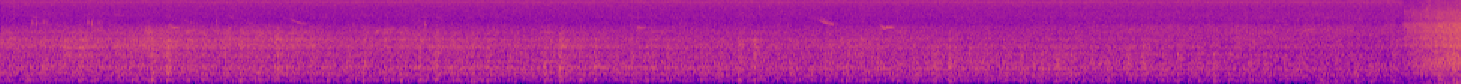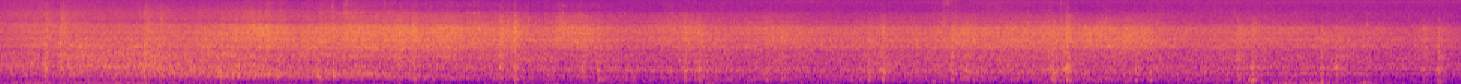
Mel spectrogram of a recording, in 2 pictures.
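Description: Diesel train on the line, fairly faint at first, then suddenly much louder about halfway through as it passes close by, with a run of wheel clicks over the rail joints near the end.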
